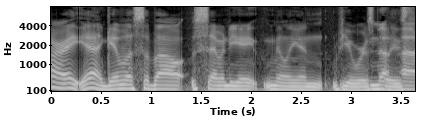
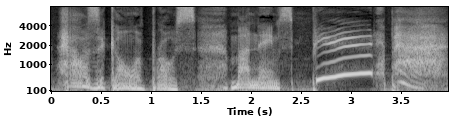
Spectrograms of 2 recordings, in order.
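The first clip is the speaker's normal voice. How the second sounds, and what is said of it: Imitates another person's voice. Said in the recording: “my best PewDiePie impression”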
